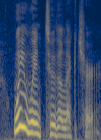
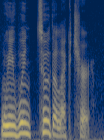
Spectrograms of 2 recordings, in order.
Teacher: we are not pronouncing two T's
